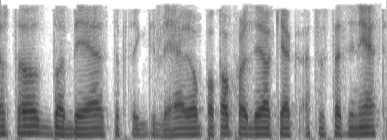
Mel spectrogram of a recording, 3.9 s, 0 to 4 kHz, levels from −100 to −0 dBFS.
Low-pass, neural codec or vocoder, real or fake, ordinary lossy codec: 3.6 kHz; codec, 16 kHz, about 1 kbps, DyCAST, with the encoder's durations; fake; MP3, 24 kbps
